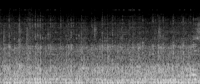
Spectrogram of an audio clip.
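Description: Farm tractor engine running steadily, with a low even hum, as it tows a hay trailer, heard close up from the driver's seat.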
